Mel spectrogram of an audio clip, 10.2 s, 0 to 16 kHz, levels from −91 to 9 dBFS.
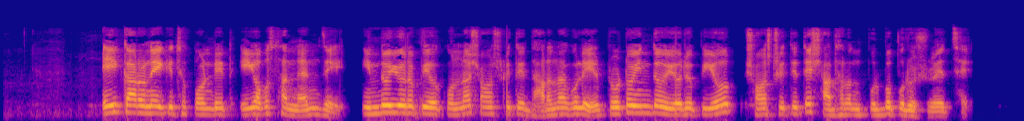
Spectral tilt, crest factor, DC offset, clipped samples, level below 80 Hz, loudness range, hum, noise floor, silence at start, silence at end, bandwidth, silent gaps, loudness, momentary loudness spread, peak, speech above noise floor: -5.5 dB/octave; 18 dB; under 0.1%; under 0.1%; -60 dBFS; 3 LU; none; -56 dBFS; 1.05 s; 0.55 s; 7.6 kHz; none; -18 LUFS; 10 LU; -2 dBFS; 38 dB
